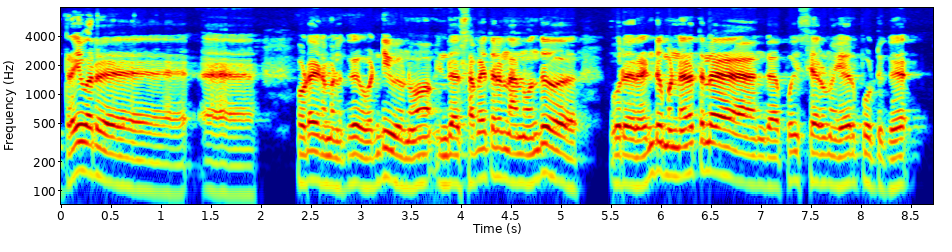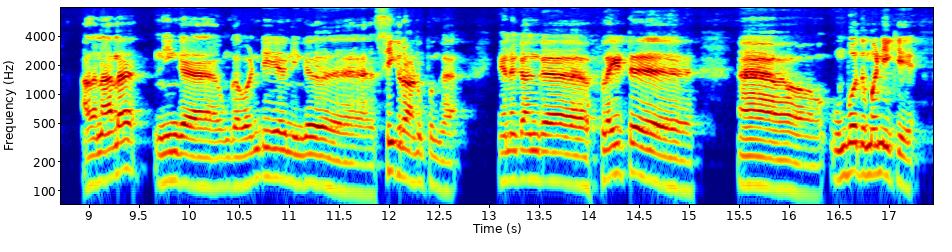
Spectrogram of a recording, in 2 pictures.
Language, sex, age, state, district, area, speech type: Tamil, male, 30-45, Tamil Nadu, Krishnagiri, urban, spontaneous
